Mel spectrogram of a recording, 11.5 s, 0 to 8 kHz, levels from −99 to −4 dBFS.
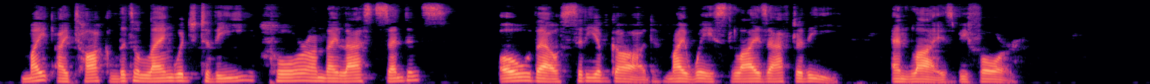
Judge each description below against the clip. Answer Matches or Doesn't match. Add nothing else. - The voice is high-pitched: Doesn't match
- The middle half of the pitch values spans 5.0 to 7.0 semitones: Doesn't match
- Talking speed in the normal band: Doesn't match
